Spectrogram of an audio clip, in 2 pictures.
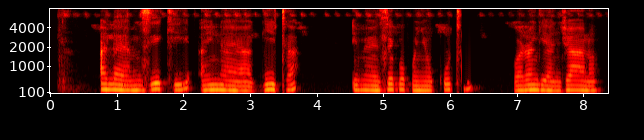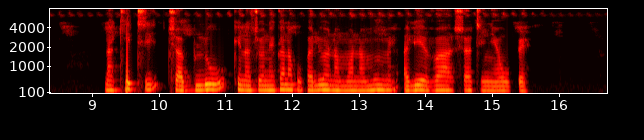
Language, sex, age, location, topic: Swahili, female, 25-35, Mombasa, government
